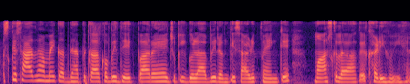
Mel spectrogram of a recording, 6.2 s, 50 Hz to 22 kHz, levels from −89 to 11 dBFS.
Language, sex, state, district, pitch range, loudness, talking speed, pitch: Hindi, male, Bihar, Gaya, 175-200 Hz, -16 LUFS, 255 wpm, 190 Hz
